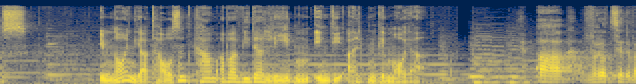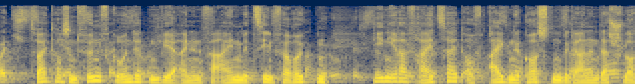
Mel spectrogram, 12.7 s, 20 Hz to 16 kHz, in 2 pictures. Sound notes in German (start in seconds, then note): 6.1 tschechisch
